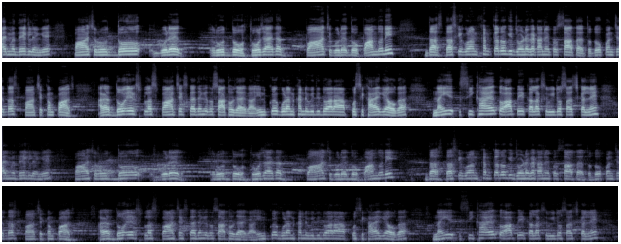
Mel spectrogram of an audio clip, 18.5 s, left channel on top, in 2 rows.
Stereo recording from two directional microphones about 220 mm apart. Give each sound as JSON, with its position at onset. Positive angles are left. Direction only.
{"t": 0.0, "sound": "speech", "side_deg": 50}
